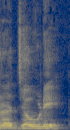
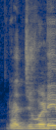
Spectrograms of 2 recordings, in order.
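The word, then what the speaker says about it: राजवाडे: The correct answer is D, that is वी के रजवड़े. रजवड़े मेरे ख्याल से बोलेंगे इसे, मराठी प्रोनाउंसिएशन है इसका भी रजवड़े, मेरे ख्याल से रजवड़े, वी के रजवड़े.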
